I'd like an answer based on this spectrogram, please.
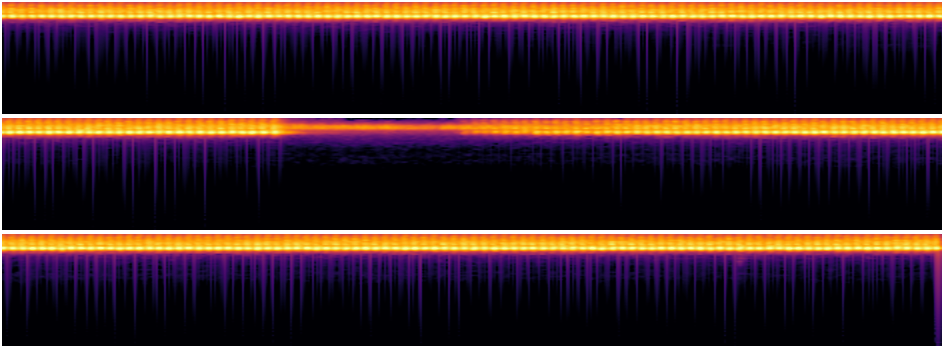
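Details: Steady grasshopper chirring, shrill and finely pulsed at about four beats per second. A brief lull comes around six seconds before the sound slowly recovers to a constant high shimmer.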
